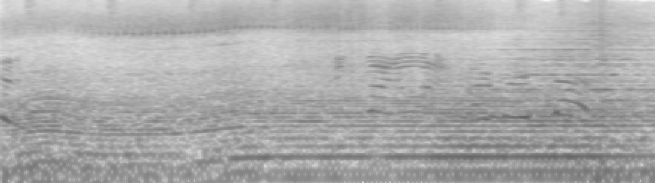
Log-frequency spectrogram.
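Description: Airboat engine and caged propeller running steadily under way, with brief voices heard over it.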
